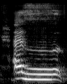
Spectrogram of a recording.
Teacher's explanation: huruf z ujung lidah kita menyentuh gigi seri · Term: suara desis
